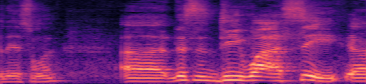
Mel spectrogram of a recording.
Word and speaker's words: DYC: way overseas for this one uh this is dyc all right in case you was wondering that is how it's pronounced if it ain't that's how we pronounce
